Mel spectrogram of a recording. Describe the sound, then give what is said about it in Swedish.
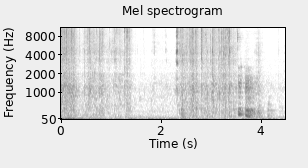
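A crinkly plastic chips bag rustles and crackles in dense bursts, the crisp crackling continuing for several seconds as it's handled and set down, with no talking. “Den låter för mycket. Jag sätter ner den.”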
